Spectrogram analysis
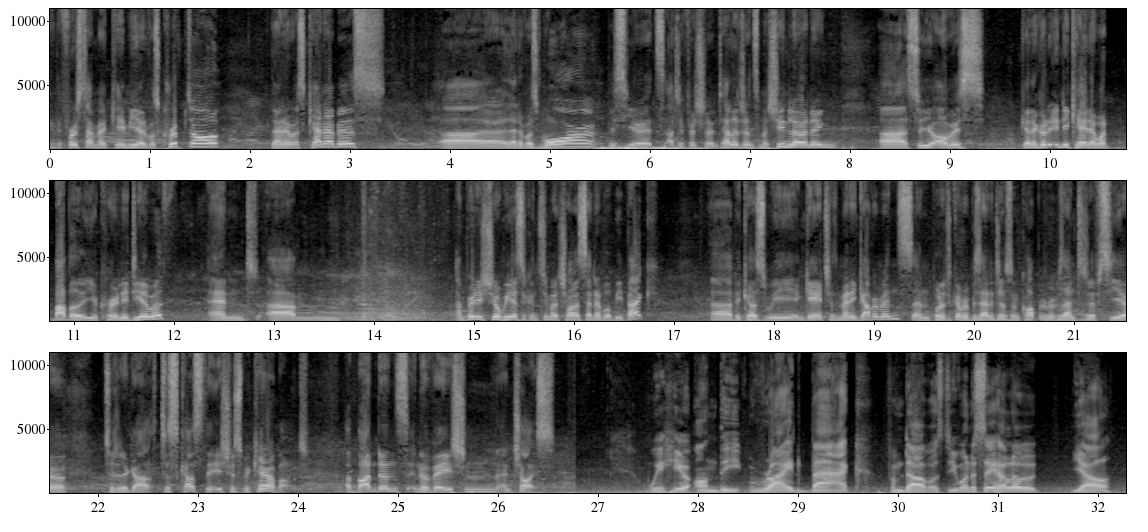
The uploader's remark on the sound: We're coming to you live from Davos, where Consumer Choice Center was a sponsor at the annual Swedish Lunch side-event. You're hearing from guests and the CCC team live from the mountain.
